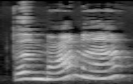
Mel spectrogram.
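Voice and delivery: protesting. A narrator's reading. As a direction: whine the objection. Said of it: "protested Ramona".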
